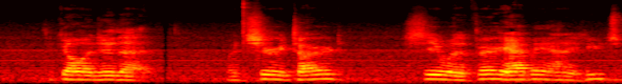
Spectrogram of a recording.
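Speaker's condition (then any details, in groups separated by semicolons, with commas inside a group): Friedreich's ataxia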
